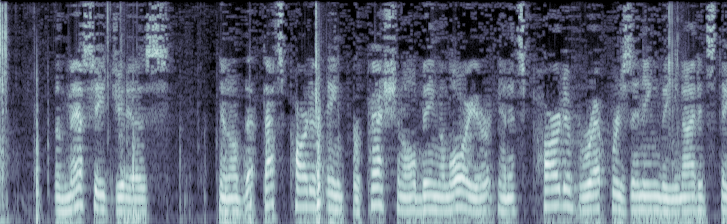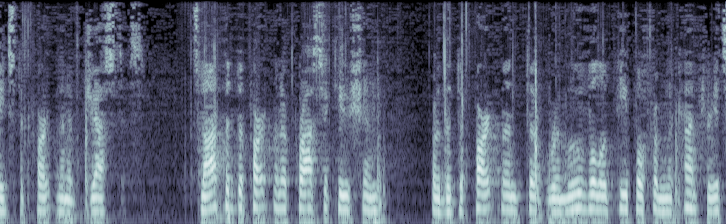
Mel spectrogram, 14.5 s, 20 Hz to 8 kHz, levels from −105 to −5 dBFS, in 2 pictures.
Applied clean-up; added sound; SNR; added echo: neural mask model RNNoise.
